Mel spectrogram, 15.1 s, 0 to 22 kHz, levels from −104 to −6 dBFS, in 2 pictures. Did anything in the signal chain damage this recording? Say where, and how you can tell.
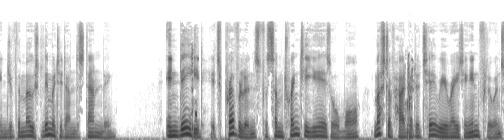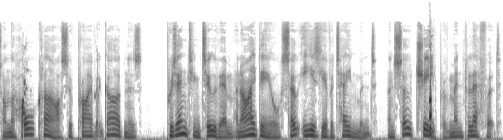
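Yes. At the codec stage, corrupt frames were decoded: brief chirps and noise bursts at 2.87–2.98, 6.07–6.22, 7.90–7.97, 8.98–9.05, 11.32–11.35 and 14.00–14.12 s, each spanning a few frames and the loudest near 14.0 s at about −10 dBFS. Damaged bits put energy at the wrong frequencies, which shows on a spectrogram as short vertical smears and on the waveform as spiky blips within the speech.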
